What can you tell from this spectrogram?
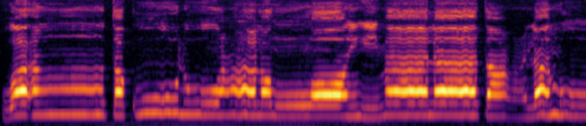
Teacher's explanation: واو مدہ کو ایک الف کی مقدار کے برابر کیا ہے، کھینچتے ہیں، لمبا کرتے ہیں۔ ایک الف کی مقدار بند انگلی کو کھولنے میں جتنی دیر لگتی ہے اتنی الف کی مقدار ہے۔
